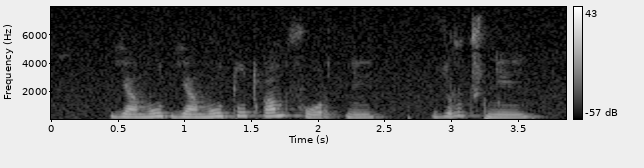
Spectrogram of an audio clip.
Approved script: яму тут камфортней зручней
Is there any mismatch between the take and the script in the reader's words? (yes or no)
yes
